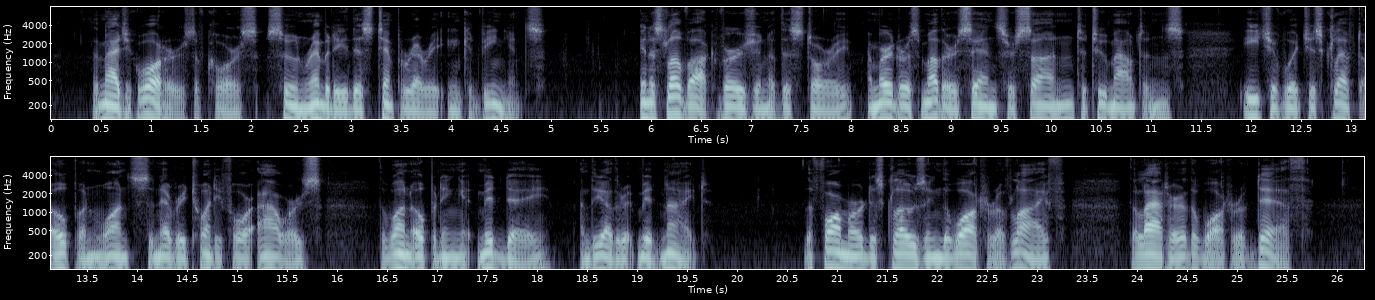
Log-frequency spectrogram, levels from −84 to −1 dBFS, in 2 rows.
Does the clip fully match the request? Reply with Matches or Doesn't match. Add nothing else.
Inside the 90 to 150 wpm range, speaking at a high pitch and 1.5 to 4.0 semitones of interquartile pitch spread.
Doesn't match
